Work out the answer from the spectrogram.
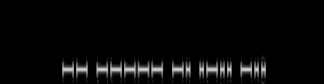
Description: Morse code, heard as a keyed tone, about 36 wpm, 700 Hz. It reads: M0NLD
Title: DXCC-100 Call Signs - 5 Characters - Repeated 2x - 35wpm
